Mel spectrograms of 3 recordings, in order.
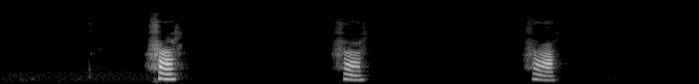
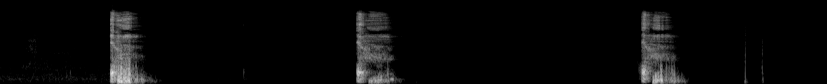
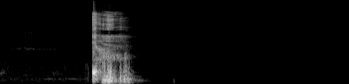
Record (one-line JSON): {"exhalation_length": "7.0 s", "exhalation_amplitude": 28215, "exhalation_signal_mean_std_ratio": 0.22, "three_cough_length": "8.3 s", "three_cough_amplitude": 32768, "three_cough_signal_mean_std_ratio": 0.21, "cough_length": "3.5 s", "cough_amplitude": 32767, "cough_signal_mean_std_ratio": 0.21, "survey_phase": "alpha (2021-03-01 to 2021-08-12)", "age": "18-44", "gender": "Female", "wearing_mask": "Yes", "symptom_none": true, "smoker_status": "Never smoked", "respiratory_condition_asthma": true, "respiratory_condition_other": false, "recruitment_source": "Test and Trace", "submission_delay": "0 days", "covid_test_result": "Negative", "covid_test_method": "LFT"}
